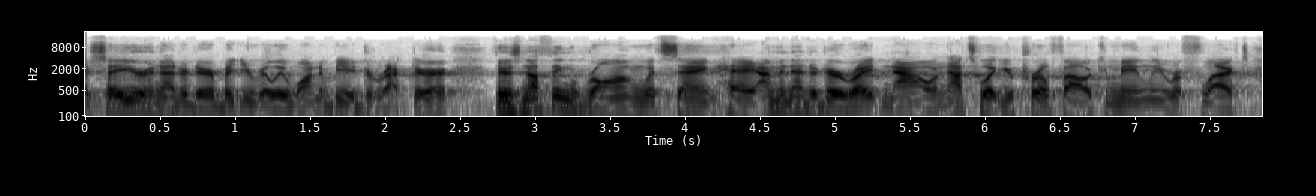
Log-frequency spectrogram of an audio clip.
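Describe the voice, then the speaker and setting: A man's voice: lowish voice, pushed and bright. A young man giving an earnest, encouraging talk at an expo, with a playful touch. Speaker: presenter. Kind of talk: conference talk. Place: large expo hall. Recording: long hall reverb.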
